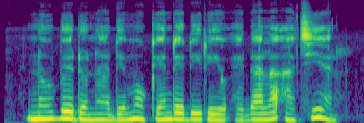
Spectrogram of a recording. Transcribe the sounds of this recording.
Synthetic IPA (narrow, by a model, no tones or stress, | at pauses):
nobedonadɪmɔkɛndɛdɪɾɪɔʔɛdalaʔat͡ʃɪɛl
